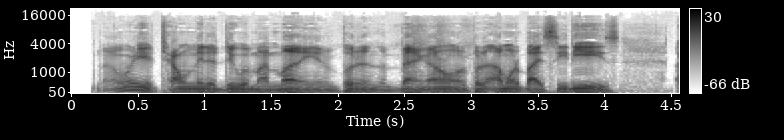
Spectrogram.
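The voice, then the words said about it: Surly younger-self voice impression. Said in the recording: “your young Tim impression ... I was also very surly”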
